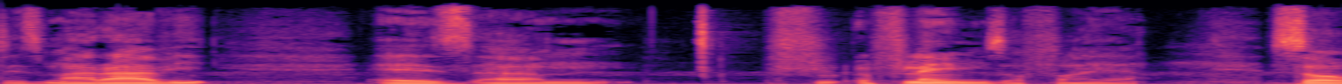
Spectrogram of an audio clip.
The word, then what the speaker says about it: Maravi: Maravi is a Chichewa. It is properly pronounced as Maravi, as flames of fire.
